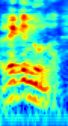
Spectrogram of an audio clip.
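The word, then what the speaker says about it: reginula: alakia reg reg regula regula now very tempted to say Regala in Latin there a g is not a j it's a g Regal and it's it's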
